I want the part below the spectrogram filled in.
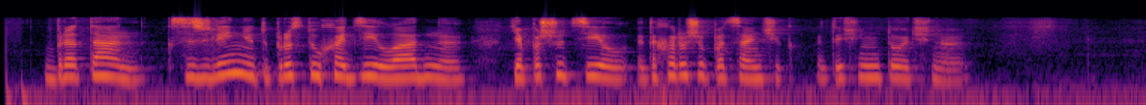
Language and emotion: Russian, neutral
